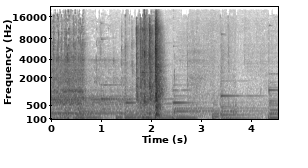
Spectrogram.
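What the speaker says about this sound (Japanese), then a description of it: "留め具のところで返し縫いをします。" Sewing machine back-stitching at the fastener of a fabric L-shaped zipper tablet case: a short loud whirring burst of stitches amid quieter mechanical clicks and taps, close by.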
